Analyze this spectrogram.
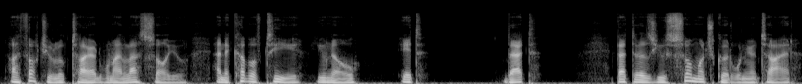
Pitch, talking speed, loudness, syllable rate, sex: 100 Hz, 195 wpm, -19 LUFS, 5.6 syllables/s, male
